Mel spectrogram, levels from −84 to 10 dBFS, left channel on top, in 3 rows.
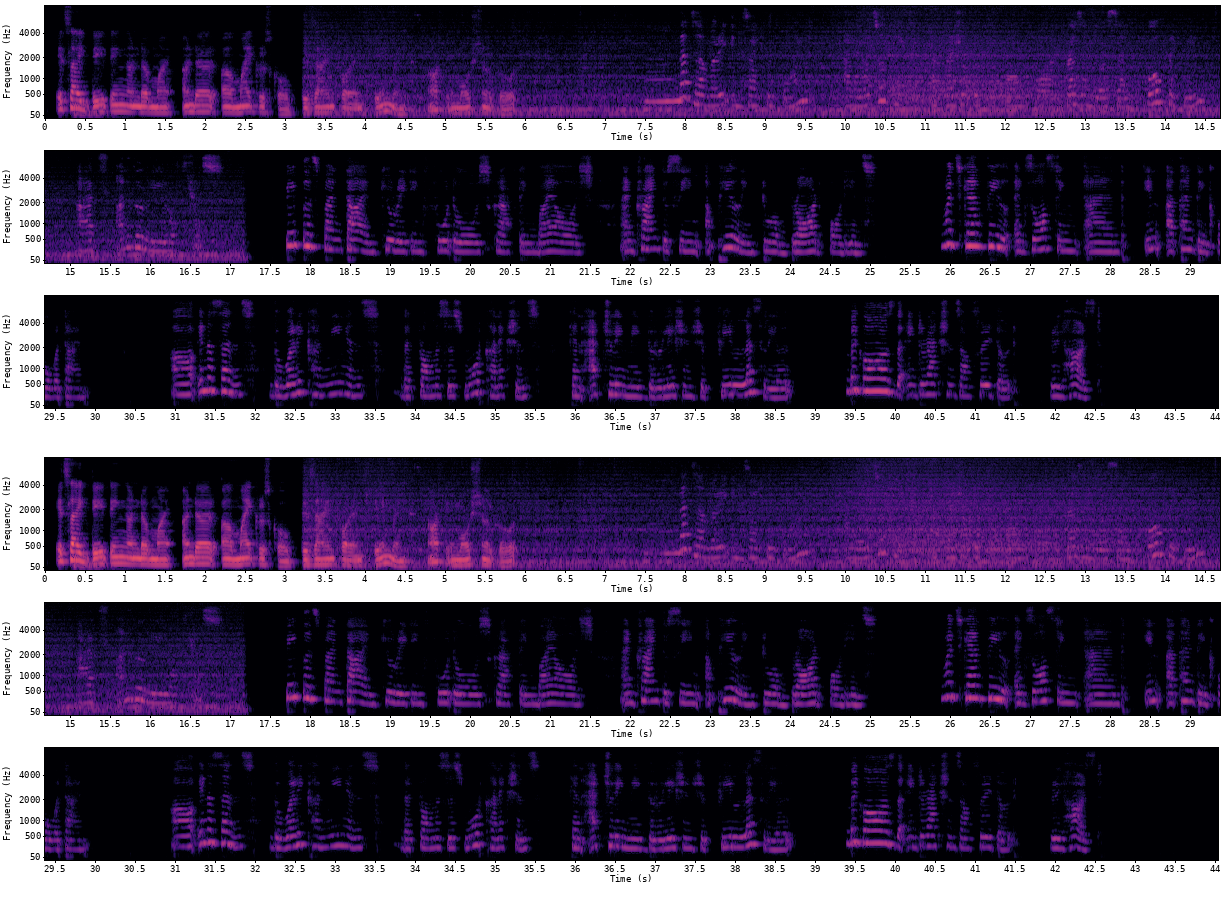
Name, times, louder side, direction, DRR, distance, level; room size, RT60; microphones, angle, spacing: voice 1, 0.1-5.9, right 4 dB, 50° right, 0.4 m, -35 dB
sound 1, 3.2-17.2, right 1 dB, 25° right, 0.9 m, -48 dB
voice 2, 7.5-9.7 10.0-14.5 14.7-16.9 17.7-25.1 25.9-28.1 28.4-29.9 30.9-35.5 35.9-38.7 39.4-41.4 41.9-42.6, left 2 dB, 25° left, 1.2 m, -46 dB
4.8 x 2.1 x 2.6 m
head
